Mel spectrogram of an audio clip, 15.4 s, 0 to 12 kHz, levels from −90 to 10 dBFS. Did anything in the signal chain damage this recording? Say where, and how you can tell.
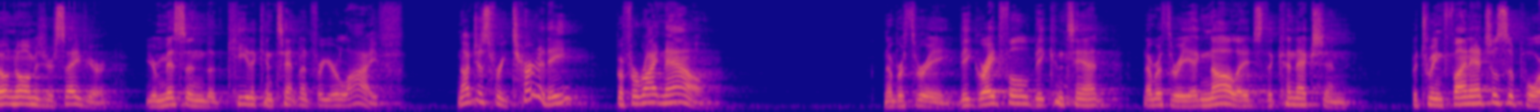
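Yes, at the sample-rate conversion stage. From 0.0 to 1.5 s the speech carries regular ticks at 20 Hz, present only with signal: a resampler restarted on every block. Converting 48 kHz to 24 kHz in separate 50 ms blocks leaves each block edge without its true neighbouring samples.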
